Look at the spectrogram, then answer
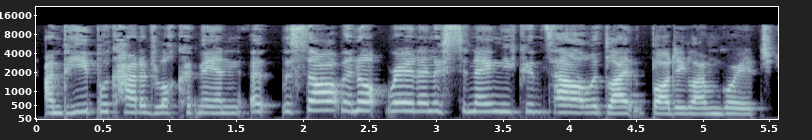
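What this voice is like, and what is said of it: Northern English accent, youthful voice. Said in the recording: “I've got a northern accent, my voice sounds relatively young as well”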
